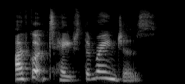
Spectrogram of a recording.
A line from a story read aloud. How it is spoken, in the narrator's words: she says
